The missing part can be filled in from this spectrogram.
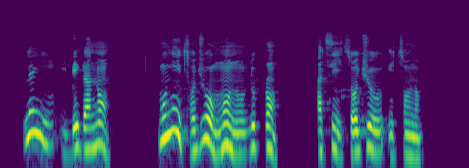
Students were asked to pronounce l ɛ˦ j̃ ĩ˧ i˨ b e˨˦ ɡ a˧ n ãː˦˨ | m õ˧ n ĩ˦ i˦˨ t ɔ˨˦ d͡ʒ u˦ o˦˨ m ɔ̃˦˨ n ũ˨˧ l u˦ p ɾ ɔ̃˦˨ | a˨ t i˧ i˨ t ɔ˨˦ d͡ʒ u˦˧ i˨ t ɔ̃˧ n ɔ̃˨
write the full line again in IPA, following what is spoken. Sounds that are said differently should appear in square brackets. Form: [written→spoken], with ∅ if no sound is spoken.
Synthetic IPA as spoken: l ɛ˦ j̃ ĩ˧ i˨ [b→ɡ͡b] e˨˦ ɡ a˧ n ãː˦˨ | m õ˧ n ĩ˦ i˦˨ t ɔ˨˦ d͡ʒ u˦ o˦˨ m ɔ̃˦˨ n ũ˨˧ l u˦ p ɾ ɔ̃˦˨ | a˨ t i˧ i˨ t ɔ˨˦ d͡ʒ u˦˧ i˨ t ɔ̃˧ n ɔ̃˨

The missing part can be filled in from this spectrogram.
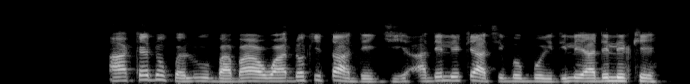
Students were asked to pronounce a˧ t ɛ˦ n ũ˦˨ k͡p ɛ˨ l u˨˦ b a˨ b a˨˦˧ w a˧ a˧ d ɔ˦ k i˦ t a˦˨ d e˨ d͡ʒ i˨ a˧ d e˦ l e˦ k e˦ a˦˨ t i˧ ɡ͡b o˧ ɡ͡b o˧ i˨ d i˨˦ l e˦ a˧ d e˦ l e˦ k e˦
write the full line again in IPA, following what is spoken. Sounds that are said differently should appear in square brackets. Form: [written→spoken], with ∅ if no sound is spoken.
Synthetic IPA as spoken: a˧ [t→k] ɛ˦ [n→d] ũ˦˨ k͡p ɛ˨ l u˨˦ b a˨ b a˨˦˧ w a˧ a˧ d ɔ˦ k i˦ t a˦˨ d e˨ d͡ʒ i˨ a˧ d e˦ l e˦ k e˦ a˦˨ t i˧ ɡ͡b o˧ ɡ͡b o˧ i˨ d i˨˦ l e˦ a˧ d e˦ l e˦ k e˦

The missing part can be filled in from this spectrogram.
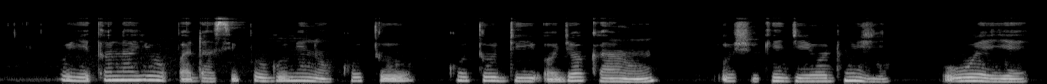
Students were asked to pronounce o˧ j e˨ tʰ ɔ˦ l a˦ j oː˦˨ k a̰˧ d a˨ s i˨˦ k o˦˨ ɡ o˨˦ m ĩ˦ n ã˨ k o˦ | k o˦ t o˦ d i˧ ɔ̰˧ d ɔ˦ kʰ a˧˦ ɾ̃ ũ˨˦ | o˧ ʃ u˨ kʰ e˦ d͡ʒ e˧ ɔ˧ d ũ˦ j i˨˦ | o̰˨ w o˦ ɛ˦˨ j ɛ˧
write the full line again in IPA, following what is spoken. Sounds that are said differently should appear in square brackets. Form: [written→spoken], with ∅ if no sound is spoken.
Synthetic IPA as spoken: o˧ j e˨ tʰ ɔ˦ l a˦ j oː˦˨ [k→k͡p] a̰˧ d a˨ s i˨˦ [k→p] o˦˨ ɡ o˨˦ m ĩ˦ n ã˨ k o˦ | k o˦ t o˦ d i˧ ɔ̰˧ [d→d͡ʒ] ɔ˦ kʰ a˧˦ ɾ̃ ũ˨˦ | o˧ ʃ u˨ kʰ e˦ d͡ʒ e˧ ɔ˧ d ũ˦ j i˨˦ | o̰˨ w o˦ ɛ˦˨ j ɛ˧

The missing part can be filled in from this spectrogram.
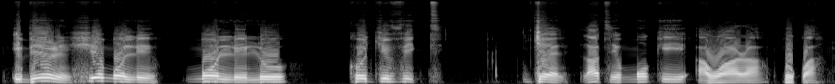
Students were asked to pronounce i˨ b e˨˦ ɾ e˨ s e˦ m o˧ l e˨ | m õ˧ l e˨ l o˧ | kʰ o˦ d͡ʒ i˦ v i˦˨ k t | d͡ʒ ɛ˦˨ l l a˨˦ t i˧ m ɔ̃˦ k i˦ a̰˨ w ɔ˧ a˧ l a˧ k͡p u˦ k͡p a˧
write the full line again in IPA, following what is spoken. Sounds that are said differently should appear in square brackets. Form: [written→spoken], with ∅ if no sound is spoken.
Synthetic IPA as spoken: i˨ b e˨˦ ɾ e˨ [s→ʃ] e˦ m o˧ l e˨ | m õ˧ l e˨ l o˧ | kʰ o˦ d͡ʒ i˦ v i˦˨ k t | d͡ʒ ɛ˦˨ l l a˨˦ t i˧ m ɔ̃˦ k i˦ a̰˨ w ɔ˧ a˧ [l→ɾ] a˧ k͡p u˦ k͡p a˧

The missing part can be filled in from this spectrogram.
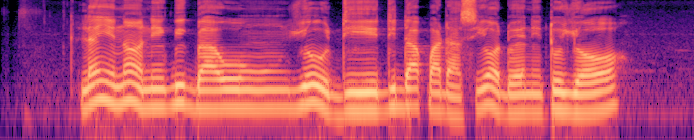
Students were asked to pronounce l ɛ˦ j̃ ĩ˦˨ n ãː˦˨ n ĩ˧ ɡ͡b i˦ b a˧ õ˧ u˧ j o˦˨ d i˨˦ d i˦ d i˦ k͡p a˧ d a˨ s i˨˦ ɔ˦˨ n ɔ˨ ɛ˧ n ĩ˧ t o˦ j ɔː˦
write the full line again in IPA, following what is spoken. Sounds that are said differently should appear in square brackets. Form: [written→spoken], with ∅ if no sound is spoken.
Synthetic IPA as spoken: l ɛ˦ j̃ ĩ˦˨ n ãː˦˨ n ĩ˧ ɡ͡b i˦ [b→ɡ͡b] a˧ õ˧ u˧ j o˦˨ d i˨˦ d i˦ d [i˦→a˦] k͡p a˧ d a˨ s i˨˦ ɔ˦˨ [n→d] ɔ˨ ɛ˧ n ĩ˧ t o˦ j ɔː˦

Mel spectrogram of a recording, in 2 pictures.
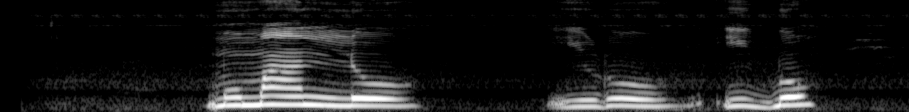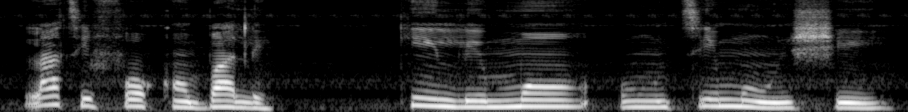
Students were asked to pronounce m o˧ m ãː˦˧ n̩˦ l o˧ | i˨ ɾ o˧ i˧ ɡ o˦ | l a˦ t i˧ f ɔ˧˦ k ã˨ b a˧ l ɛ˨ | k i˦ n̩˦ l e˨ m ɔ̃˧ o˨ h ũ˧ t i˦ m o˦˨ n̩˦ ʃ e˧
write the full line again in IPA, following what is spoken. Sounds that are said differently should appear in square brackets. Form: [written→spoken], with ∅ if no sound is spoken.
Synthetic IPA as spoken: m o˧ m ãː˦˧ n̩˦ l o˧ | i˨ ɾ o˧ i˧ [ɡ→ɡ͡b] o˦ | l a˦ t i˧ f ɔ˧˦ k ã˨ b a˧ l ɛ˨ | k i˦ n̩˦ l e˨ m ɔ̃˧ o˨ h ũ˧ t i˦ m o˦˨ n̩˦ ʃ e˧

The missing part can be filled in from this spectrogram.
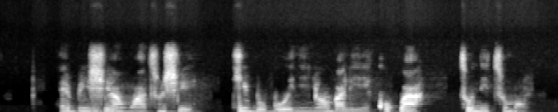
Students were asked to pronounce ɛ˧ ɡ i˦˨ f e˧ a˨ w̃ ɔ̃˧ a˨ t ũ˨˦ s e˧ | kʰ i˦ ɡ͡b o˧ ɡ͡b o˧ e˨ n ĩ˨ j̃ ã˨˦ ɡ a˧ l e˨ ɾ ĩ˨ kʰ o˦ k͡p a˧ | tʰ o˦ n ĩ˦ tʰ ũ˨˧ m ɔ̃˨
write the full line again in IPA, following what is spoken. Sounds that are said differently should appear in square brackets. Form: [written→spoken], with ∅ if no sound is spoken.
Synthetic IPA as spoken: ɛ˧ [ɡ→b] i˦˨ [f→ʃ] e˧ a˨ w̃ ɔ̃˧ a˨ t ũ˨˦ [s→ʃ] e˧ | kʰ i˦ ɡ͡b o˧ ɡ͡b o˧ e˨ n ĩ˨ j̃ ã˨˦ [ɡ→b] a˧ l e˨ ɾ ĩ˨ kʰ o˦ k͡p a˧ | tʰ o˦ n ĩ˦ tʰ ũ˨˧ m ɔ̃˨

